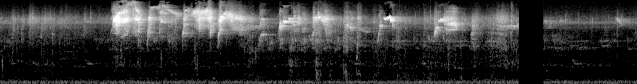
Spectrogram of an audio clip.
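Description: A rapid series of shrill, high-pitched animal calls and chirps, starting about two seconds in and going on for several seconds, with a short break in the sound near the end.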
